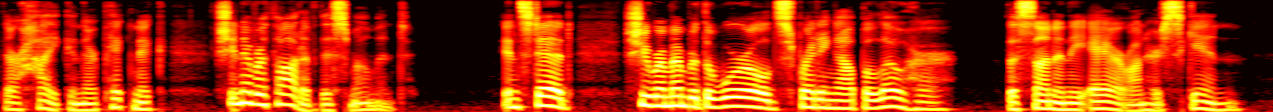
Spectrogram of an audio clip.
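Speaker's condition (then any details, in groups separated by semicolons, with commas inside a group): No condition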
